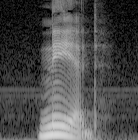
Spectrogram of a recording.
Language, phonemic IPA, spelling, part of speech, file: Swedish, /neːd/, ned, adverb, Sv-ned.ogg
- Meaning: down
